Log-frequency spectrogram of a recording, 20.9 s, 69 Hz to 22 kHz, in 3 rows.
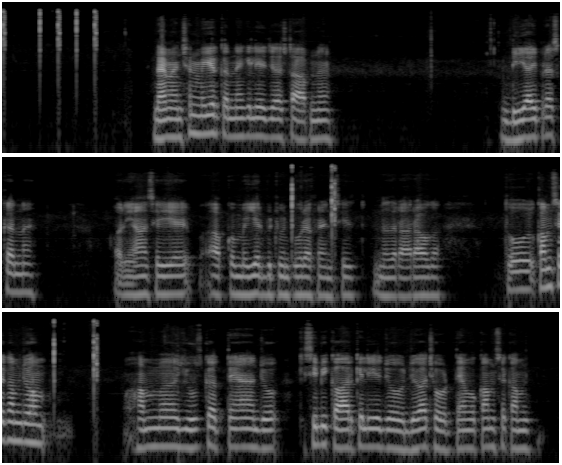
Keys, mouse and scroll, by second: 5.8-6.7 typing, 13.2 scroll up 1, 14.6 click.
